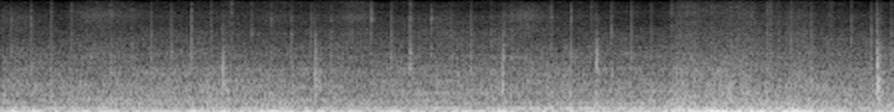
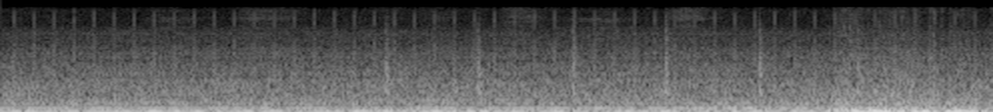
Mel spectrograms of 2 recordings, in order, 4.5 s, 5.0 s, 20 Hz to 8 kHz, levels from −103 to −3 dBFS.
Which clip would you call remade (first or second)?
first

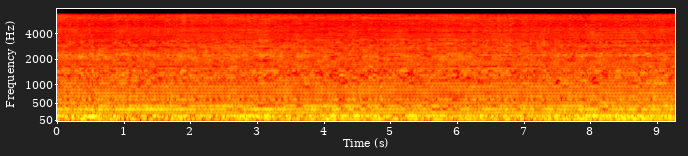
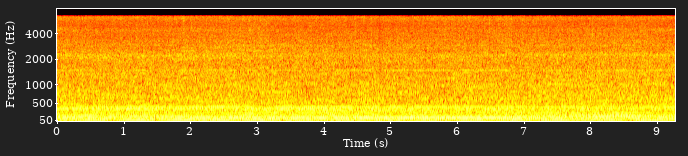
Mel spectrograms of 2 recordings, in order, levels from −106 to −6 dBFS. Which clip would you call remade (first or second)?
first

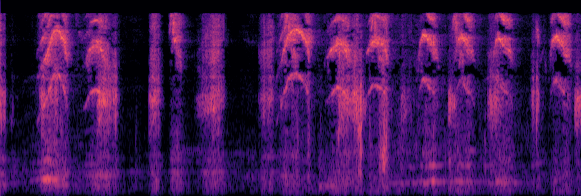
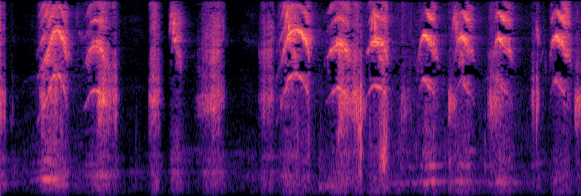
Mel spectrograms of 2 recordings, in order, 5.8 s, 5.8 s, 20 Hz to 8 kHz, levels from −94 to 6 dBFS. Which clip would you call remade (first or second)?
first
